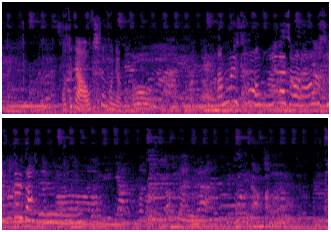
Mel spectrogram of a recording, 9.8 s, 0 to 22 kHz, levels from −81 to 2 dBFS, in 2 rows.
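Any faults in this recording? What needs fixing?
Throughout the clip, the sound has a plainly audible watery, swirling texture. Nothing comes through above 18 kHz. This is likely MP3 compression, at a bitrate that fits about 48 kbps. Short of bits, the encoder cuts the treble and switches weak frequency lines on and off between frames. Re-export from the original source at a much higher bitrate, or in a lossless format.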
